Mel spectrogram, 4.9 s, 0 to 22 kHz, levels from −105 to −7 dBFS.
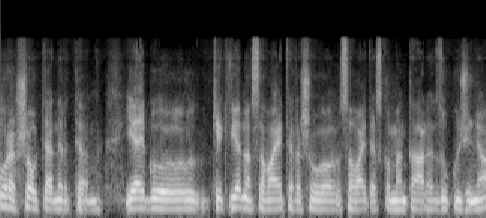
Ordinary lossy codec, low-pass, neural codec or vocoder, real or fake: Opus, 16 kbps; 10.8 kHz; codec, 24 kHz, 3 kbps, HILCodec; fake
